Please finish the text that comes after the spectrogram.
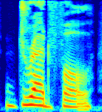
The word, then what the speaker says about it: dreadful: Another word we practiced earlier was dreadful. Let's practice the pronunciation. It has 2 syllables, dread, full, stress on the first syllable, dreadful.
